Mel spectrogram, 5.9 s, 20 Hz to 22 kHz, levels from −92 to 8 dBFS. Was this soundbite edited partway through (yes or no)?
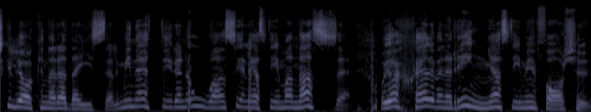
no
